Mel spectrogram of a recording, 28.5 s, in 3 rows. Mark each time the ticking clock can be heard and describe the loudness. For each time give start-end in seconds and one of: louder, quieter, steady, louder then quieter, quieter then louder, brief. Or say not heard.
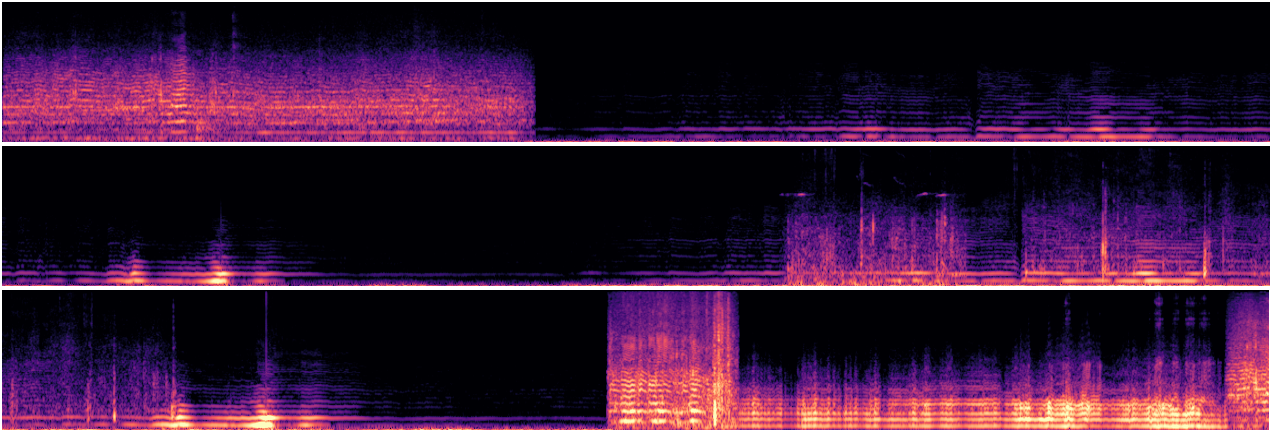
not heard.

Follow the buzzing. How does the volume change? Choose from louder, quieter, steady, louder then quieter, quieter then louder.
quieter then louder.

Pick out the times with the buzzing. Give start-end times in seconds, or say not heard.
0.0-28.4.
